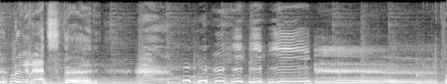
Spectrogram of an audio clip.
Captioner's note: laughing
